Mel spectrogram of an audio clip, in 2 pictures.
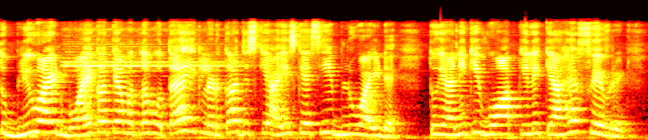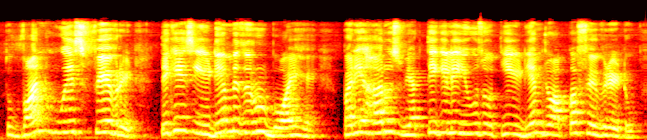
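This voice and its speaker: A woman's voice: high voice, a little fast. A woman teaching English idioms for exam preparation. She explains with memory tricks, asks questions and answers them herself, and keeps adding tag questions. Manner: often adds tag questions like "है ना". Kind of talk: exam-prep idiom lesson. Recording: echoey room.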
